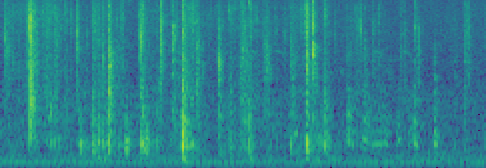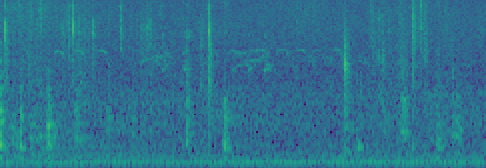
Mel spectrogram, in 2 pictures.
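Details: Backyard flock of chickens, including Light Brahma, Barred Plymouth Rock and White Leghorn hens with Rhode Island Red roosters, on a live stream; a burst of short, clipped clucks in the first four seconds, then sparse soft clucks over a steady low hum.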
